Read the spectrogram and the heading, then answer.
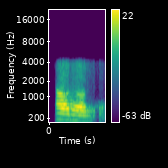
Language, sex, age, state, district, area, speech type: Kannada, male, 18-30, Karnataka, Mandya, urban, conversation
